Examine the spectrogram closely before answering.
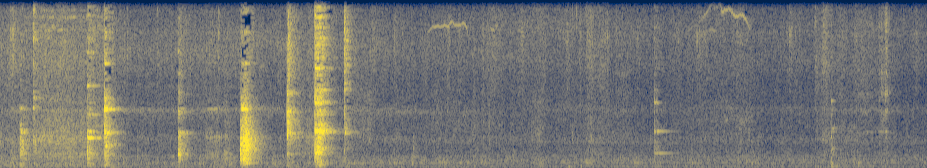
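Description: Ceramic sugar canister and glass measuring cup clinking and knocking as sugar is scooped out: a quick run of sharp clinks over the first three seconds or so, then one light clink later.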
